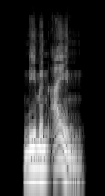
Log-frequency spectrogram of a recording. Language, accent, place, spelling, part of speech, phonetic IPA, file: German, Germany, Berlin, nehmen ein, verb, [ˌneːmən ˈaɪ̯n], De-nehmen ein.ogg
- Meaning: inflection of einnehmen: 1. first/third-person plural present 2. first/third-person plural subjunctive I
